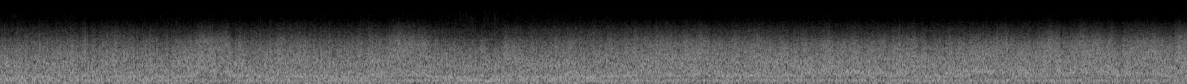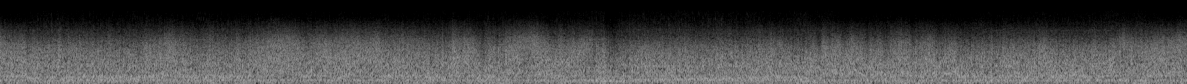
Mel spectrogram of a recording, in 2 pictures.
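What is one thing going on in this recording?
A drone's propellers whir steadily close by.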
